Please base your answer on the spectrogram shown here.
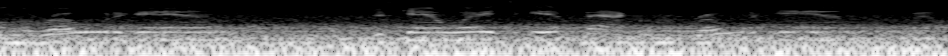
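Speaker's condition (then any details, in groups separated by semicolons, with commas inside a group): No condition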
